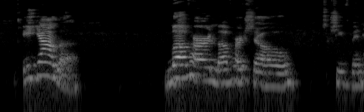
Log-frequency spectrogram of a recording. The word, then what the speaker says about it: Iyanla: I had to talk about Iyanla Vanzant. I said her name right. I did. Okay. I had to make sure I said it right because I always say it wrong. Iyanla.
